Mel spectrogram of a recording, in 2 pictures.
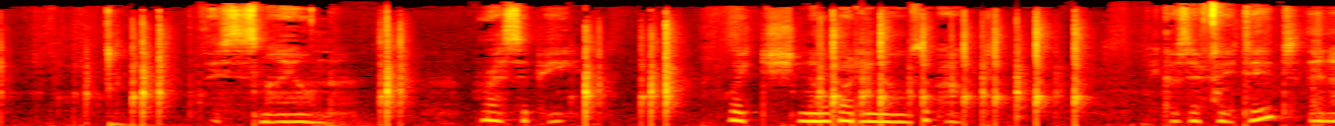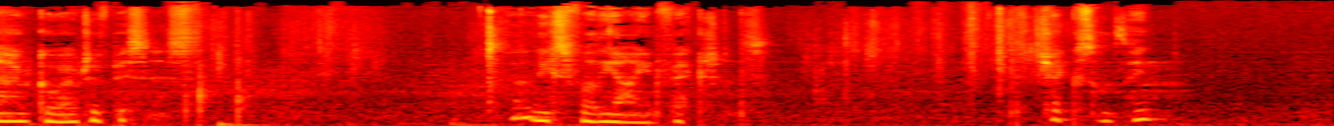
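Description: A young woman whispers softly close to the microphone.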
